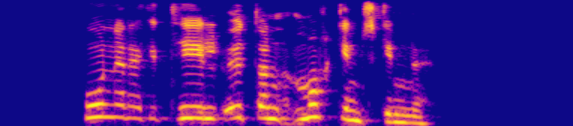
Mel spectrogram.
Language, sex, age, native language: Icelandic, female, 30-39, Icelandic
